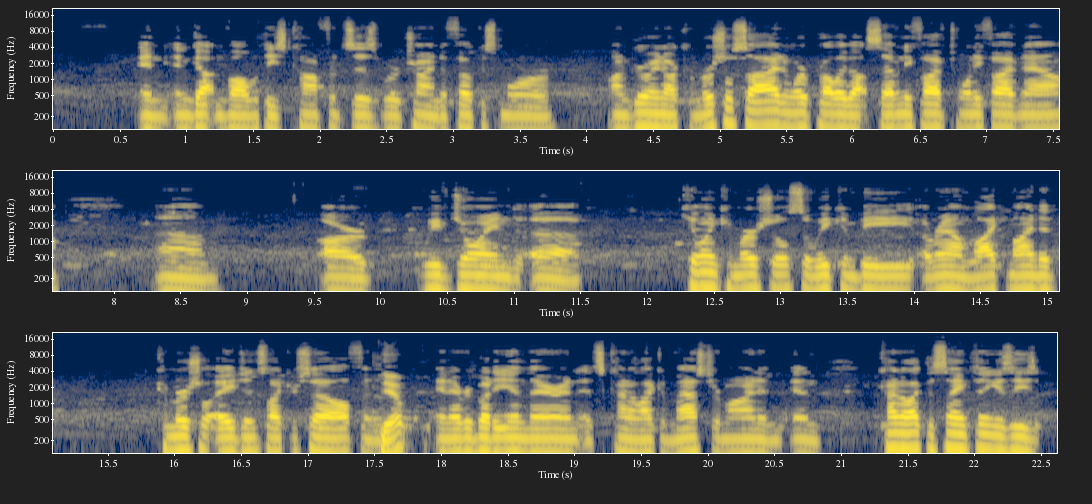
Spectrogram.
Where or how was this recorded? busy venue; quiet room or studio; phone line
busy venue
